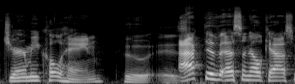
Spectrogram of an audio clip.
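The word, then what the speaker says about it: Jeremy Culhane: Jeremy Colhane, Jeremy Colhane, who is active SNL cast member and arguably one of the greatest of all time.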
